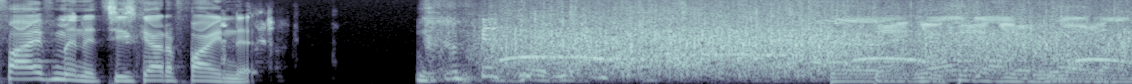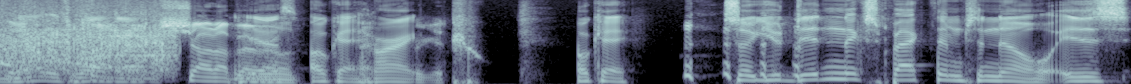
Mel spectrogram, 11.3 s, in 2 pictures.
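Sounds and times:
speech: 0:00.0 - 0:01.4, 0:02.1 - 0:03.2, 0:04.1 - 0:11.3
laughter: 0:02.1 - 0:07.2, 0:09.1 - 0:10.1
applause sound effect: 0:02.2 - 0:06.6.

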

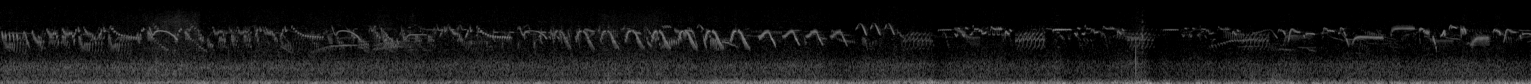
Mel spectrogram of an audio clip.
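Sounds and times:
Eurasian skylark singing: 0:00.0 - 0:15.3
light wind noise: 0:00.0 - 0:15.3.

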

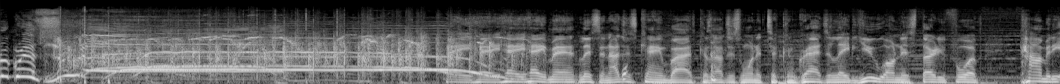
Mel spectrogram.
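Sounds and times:
studio crowd cheering and applauding: 0:00.4 - 0:05.7
whoops and high whistles from the crowd: 0:00.6 - 0:05.3
voices shouting over the roar: 0:01.1 - 0:05.3
speech: 0:05.0 - 0:10.6.

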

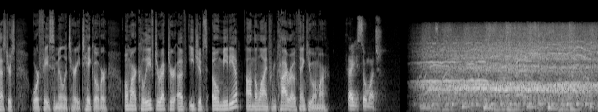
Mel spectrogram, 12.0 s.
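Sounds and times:
speech: 0:00.0 - 0:07.7
ecstatic crowd in Tanzania cheering to welcome President Barack Obama: 0:08.2 - 0:11.9.

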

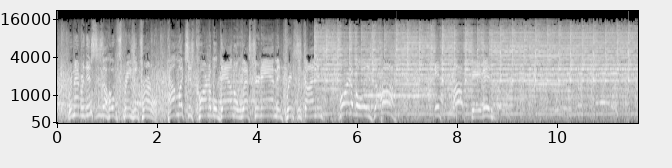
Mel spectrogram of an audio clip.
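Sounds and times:
speech: 0:00.5 - 0:06.9
murmuring voices: 0:00.6 - 0:11.6
stock exchange opening bell ringing: 0:05.1 - 0:11.6.

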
